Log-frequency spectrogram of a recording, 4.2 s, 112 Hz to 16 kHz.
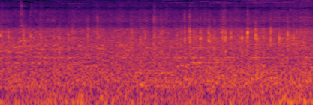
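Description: N700A Shinkansen train rolling along the platform at low speed as it pulls in, a steady rush of running noise with a patter of light clicks in the second half.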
